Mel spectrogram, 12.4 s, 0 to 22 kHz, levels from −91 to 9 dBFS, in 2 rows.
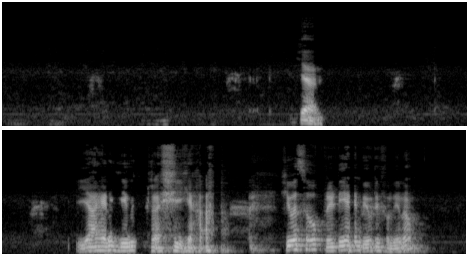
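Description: Frames out of order garble the speech at 0.39–0.60 s, 2.67–2.88 s, 4.52–4.73 s, 6.98–7.19 s, 9.01–9.23 s, and 10.81–10.98 s just after "was so pretty". In each of the first five, two adjacent blocks of about 105 ms were swapped, which fits runs of four frames. The last pair is about 78 ms each, fitting three frames. The result is a brief flutter. Unlike a dropout or repeat, nothing is missing or doubled, and timing stays intact.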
